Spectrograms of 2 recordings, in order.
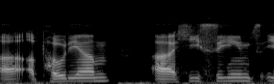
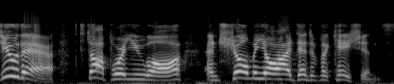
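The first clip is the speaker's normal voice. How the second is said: very loud, high-pitched barked shout; 10 semitones higher, 10 dB louder than usual. Narrator voicing a city guard halting the approaching party, shouting. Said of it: "and he shouts".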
